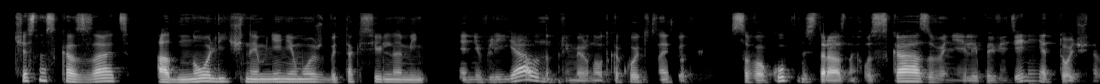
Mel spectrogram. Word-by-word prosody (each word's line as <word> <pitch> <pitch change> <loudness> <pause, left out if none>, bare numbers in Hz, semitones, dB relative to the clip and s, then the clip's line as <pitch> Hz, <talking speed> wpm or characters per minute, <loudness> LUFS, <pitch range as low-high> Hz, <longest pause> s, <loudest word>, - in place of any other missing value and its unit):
Честно 165 +3 +2
сказать, 140 +2 +2 0.2
1 115 +5 +5
личное 135 -3 -1
мнение 120 +1 +1
может 120 -2 -1
быть 110 -1 -6
так 120 +1 -6
сильно 115 -2 -3
мен 110 -2 -4 0.3
не 110 +1 -7
влияло, 120 - +1
например. 90 - -9
Но 95 - -8
вот 95 0 -8
какое-то, 110 +3 -6
знаете, 110 0 -6
вот - - -12 0.4
совокупность 120 - -1
разных 90 -2 +4
высказываний 105 -3 +3
или 90 +1 -7
поведения 95 - -7
точно - - -7
115 Hz, 130 wpm, -25 LUFS, 100-135 Hz, 0.4 s, 1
